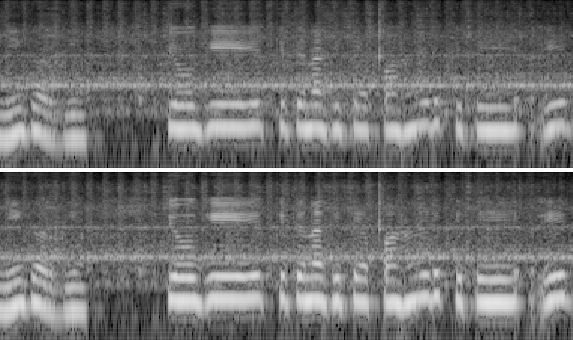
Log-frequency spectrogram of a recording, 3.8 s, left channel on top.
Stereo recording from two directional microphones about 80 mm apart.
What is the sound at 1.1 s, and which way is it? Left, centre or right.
Speech, right.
